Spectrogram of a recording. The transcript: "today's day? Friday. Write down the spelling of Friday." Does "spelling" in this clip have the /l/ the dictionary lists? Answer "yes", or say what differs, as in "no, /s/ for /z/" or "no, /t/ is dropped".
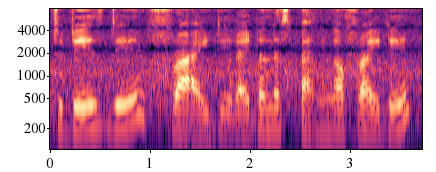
no, /n/ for /l/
